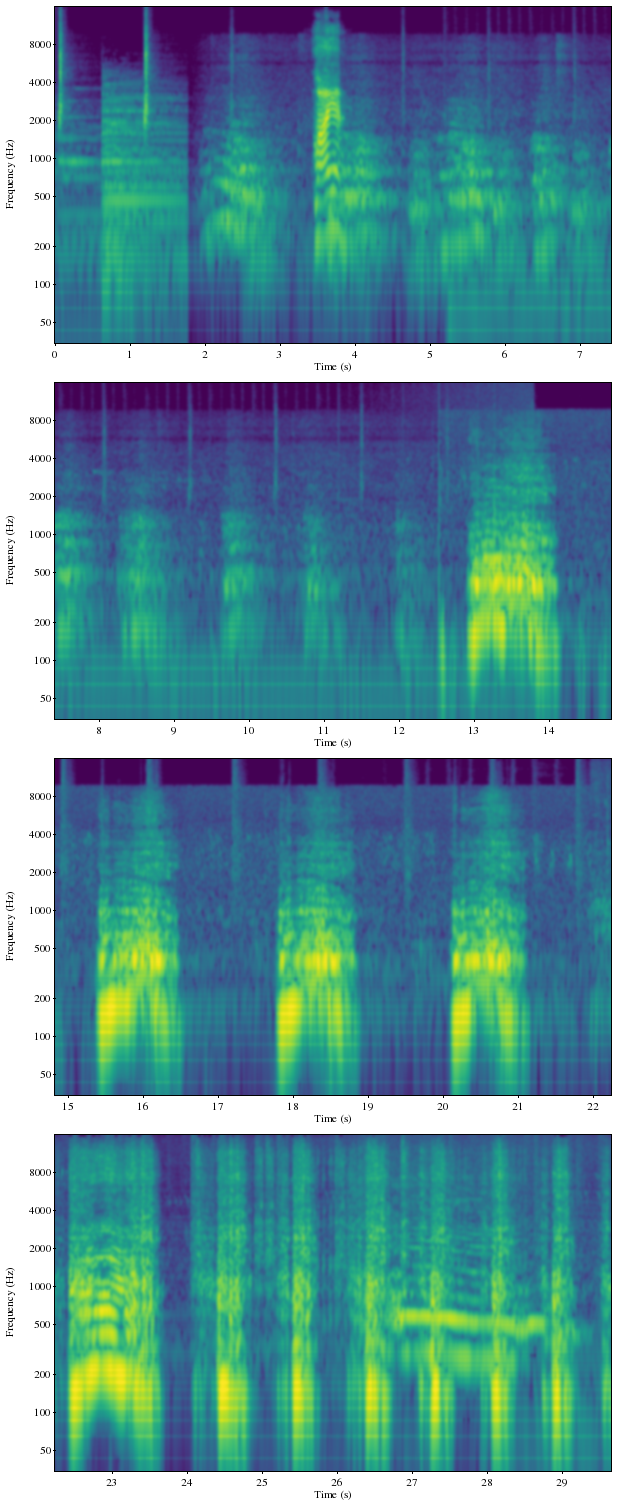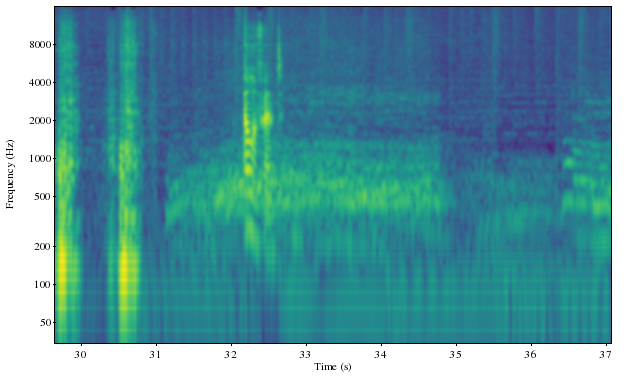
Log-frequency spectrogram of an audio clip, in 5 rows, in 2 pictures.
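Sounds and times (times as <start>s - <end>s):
lion grunting calls: 3.7s - 11.3s, 11.9s - 14.2s, 17.7s - 18.9s, 20.1s - 21.2s, 22.0s - 37.0s
lion roaring: 3.8s - 9.0s, 9.6s - 11.2s, 11.9s - 14.2s, 15.4s - 16.6s, 17.8s - 18.9s, 20.1s - 21.2s, 22.0s - 37.0s.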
